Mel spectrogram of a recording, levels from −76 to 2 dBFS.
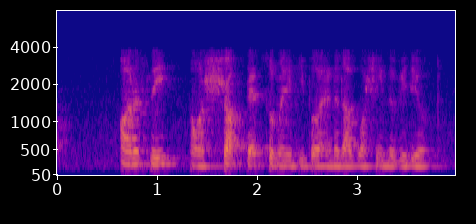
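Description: Throughout, Dialogic VOX ADPCM coding leaves gritty hiss trailing the speech, with a spectrogram showing nothing above 3.9 kHz, consistent with 4-bit coding near 32 kbps.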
